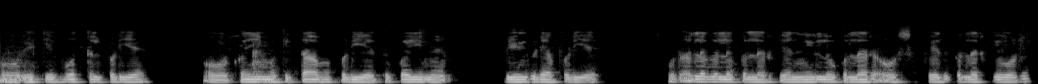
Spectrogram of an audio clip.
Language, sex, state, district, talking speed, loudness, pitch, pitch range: Rajasthani, male, Rajasthan, Churu, 165 wpm, -22 LUFS, 110 Hz, 110-115 Hz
